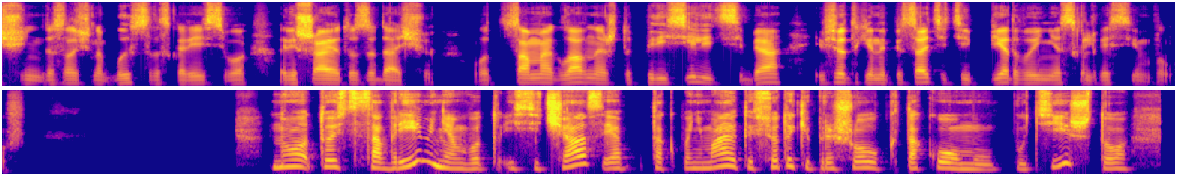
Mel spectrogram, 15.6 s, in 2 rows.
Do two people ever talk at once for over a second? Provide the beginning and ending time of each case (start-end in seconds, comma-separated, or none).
none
